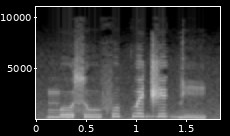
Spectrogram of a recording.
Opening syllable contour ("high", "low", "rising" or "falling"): low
